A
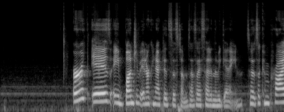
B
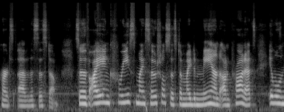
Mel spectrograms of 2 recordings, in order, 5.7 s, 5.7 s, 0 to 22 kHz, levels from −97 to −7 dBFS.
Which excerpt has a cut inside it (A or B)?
A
